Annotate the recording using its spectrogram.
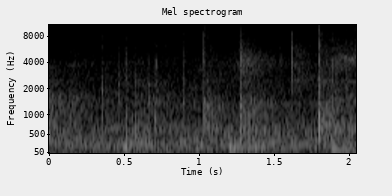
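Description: A handful of sharp, irregular taps and clicks over low room noise.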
